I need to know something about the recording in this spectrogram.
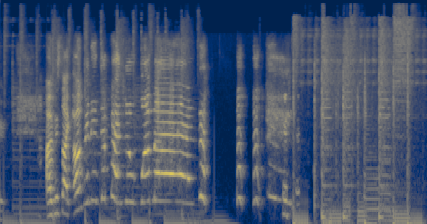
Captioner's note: laughs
